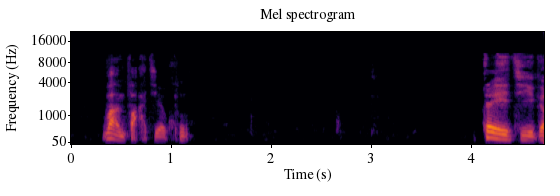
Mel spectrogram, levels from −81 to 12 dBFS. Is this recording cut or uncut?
uncut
